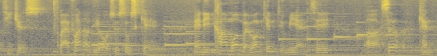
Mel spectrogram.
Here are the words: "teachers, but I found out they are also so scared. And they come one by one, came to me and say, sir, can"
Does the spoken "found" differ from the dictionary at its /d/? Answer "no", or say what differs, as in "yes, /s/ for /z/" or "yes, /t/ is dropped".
yes, /d/ is dropped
